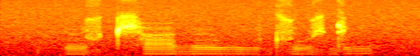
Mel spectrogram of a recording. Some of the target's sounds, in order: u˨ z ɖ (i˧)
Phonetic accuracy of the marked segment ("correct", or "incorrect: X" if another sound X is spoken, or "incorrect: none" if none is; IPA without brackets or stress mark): incorrect: i˦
